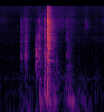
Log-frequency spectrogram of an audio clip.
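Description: Hard plastic graded-card slabs being handled and set down: a few short clicks and taps, the sharpest about a second in.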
